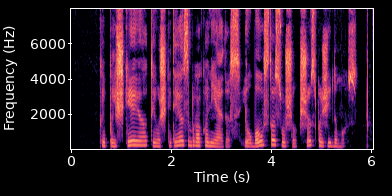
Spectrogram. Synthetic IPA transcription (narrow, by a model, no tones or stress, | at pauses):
kɐɪpːɐɪʃʲkʲeːjoːt̪ɐɪʊʃʲkʲɪt̪ʲeːsbɾɐkoːnʲiɛɾʲʊsjɛʊbɒʊst̪osʊʃɐkʃʲt͡ʃʲʊspɐʒʲiːd̪ʲɪmʊs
